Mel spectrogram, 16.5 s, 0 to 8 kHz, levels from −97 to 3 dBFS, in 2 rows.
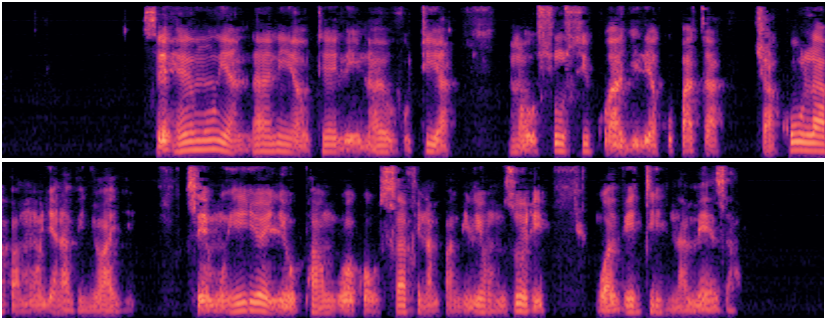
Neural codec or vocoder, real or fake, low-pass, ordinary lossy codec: vocoder, 22.05 kHz, 80 mel bands, HiFi-GAN; fake; 7.2 kHz; MP3, 48 kbps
